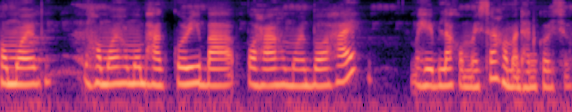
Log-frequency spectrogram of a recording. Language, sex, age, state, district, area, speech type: Assamese, female, 18-30, Assam, Lakhimpur, rural, spontaneous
